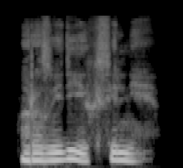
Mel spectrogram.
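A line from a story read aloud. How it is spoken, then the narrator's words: Insinuating whisper. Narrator (Russian): вкрадчиво прошептала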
